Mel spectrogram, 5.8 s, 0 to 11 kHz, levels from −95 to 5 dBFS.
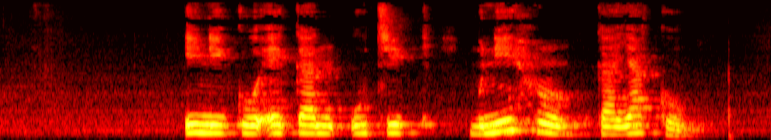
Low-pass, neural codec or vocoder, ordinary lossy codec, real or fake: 9.9 kHz; none; MP3, 96 kbps; real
